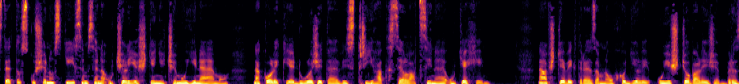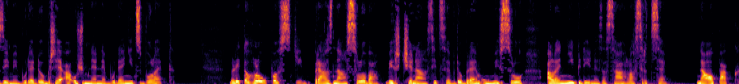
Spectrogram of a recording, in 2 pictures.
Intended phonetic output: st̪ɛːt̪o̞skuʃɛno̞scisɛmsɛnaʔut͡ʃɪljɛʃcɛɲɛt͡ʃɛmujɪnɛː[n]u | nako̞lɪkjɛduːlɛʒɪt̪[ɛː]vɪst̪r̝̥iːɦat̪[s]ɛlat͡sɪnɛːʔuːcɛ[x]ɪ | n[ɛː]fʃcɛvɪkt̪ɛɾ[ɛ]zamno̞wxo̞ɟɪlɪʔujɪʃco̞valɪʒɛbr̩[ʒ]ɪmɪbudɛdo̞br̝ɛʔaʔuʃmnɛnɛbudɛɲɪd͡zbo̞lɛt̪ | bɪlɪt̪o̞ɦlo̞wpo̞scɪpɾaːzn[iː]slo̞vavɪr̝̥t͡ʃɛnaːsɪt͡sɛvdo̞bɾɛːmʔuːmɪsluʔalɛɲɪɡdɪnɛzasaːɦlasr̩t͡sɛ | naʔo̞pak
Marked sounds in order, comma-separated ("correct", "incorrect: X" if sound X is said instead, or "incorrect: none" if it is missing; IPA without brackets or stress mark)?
incorrect: m, correct, correct, correct, incorrect: aː, incorrect: ɛː, incorrect: z, incorrect: aː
